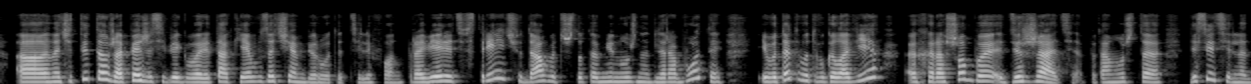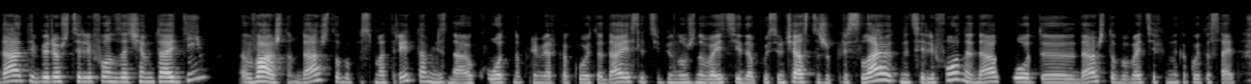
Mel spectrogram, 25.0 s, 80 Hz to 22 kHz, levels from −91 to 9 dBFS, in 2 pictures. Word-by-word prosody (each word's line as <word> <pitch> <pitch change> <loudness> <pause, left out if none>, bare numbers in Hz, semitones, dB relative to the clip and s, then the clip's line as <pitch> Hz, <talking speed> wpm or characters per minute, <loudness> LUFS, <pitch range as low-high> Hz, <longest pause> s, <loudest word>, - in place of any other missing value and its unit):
а, 200 0 +7
значит, 210 +3 -2
ты 330 - -1
тоже, 320 -8 +5
опять 260 +6 +6
же, 215 - -2
себе 205 -1 +1
говори: 190 -1 +1
"Так, 200 +1 -1
я 210 - +4
его 215 +1 -2
зачем 230 -3 0
беру, 175 -1 -3
этот 160 - -13
телефон? 170 -1 -9
Проверить 225 +6 +4
встречу, 305 - -3
да, 210 +5 +4
вот 225 -3 -6
что-то 205 -1 -2
мне 205 +1 -2
нужно 205 -1 -3
для 190 0 -2
работы?" 200 - -3 0.3
И 205 - +2
вот 205 +5 +2
это 310 0 +3
вот 250 -3 -1
в 205 - -4
голове 210 - +3 0.3
хорошо 200 +7 +1
бы 235 -8 +2
держать, 215 -7 +3 0.2
потому 180 +2 -5
что 195 -1 -2 0.3
действительно, 220 - -3
да, 230 +8 +3
ты 240 -2 -6
берёшь 210 +1 +2
телефон 210 0 -2
зачем-то 200 +1 -1
одним, 245 - +1 0.4
важным, 185 -4 +5
да, 245 +10 +1
чтобы 200 -9 -9
посмотреть, 180 +7 -6
там, 220 -2 -4
не 180 - -4
знаю, 160 -2 -4
код, 175 +1 -3
например, 160 0 -9
какой-то, 160 0 -6
да, 170 +6 0
если 200 -1 -1
тебе 170 -1 -12
нужно 170 +1 -4
войти, 170 +1 -1
допустим. 170 +3 -5
Часто 190 0 +1
же 160 -1 -7
присылают 200 - +3
на 180 -1 -3
телефоны, 190 - -2
да, 190 +4 +1 0.2
код, 195 -1 0
э, 170 -1 -3
да 210 +6 0
чтобы 180 -7 -10
войти 170 +4 -5
в - - -16
на 175 - -6
какой-то 175 -1 -10
сайт. - - -8
200 Hz, 175 wpm, -23 LUFS, 175-220 Hz, 0.4 s, а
